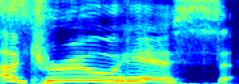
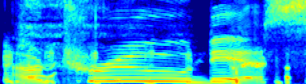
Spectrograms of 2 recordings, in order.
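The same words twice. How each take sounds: First: "hiss" said slowly with a stretched hissing s; "A true hiss" drawn out, leaning on "hiss"; hissing pun. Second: Dry deadpan. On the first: Shown as a demonstration. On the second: Pretend. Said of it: "Ollivander says dryly without laughing".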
